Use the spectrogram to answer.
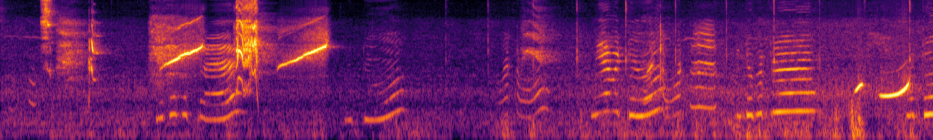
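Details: Pet Indian ringneck parrot mixing loud rising whistles and squawks with a run of speech-like, child-voiced talking syllables.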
